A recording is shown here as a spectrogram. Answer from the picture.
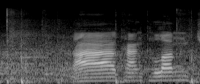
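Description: A few sharp thuds of a volleyball being struck during play, clustered in the first half second with another later on, under fast continuous commentary.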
